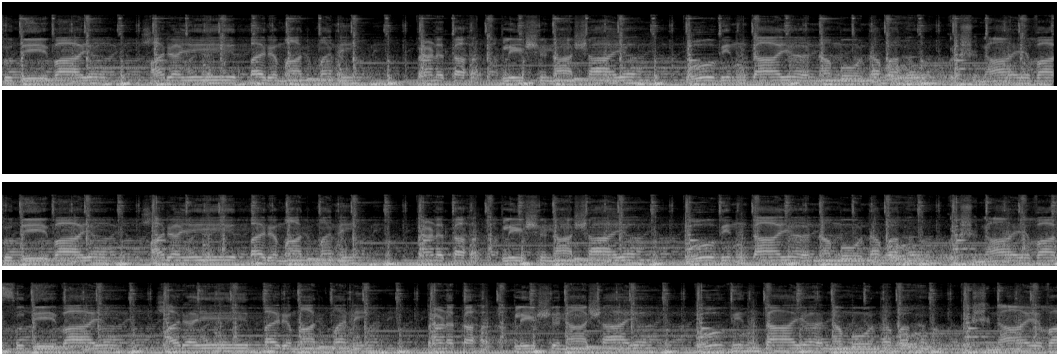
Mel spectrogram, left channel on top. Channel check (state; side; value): drops out; left; at 10.6 s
